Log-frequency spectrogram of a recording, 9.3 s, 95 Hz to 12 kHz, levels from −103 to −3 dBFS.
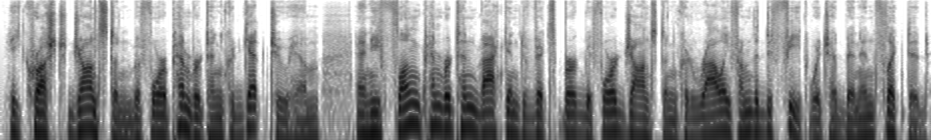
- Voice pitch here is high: No, low, 110 Hz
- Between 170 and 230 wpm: Yes, average, 175 wpm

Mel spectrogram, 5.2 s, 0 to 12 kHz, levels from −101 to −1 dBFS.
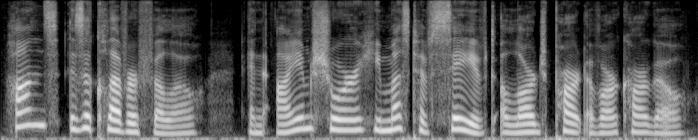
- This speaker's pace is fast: Yes, fast, 220 wpm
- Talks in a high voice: Yes, high, 225 Hz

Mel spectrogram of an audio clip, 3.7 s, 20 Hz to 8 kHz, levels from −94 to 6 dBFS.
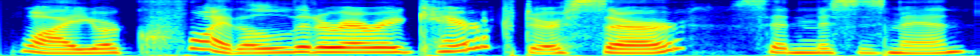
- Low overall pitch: No, high, 240 Hz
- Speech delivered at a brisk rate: No, average, 165 wpm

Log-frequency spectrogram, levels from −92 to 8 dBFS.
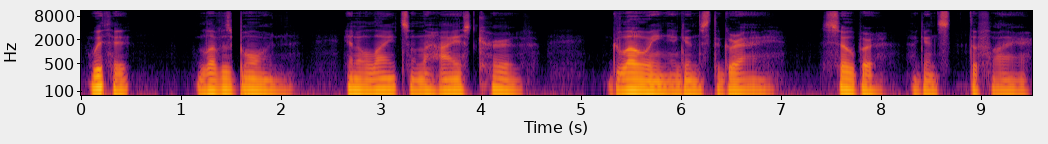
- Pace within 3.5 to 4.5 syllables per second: Yes, 4.1 syllables/s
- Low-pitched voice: Yes, very low, 95 Hz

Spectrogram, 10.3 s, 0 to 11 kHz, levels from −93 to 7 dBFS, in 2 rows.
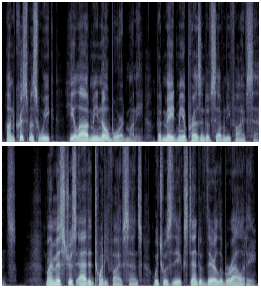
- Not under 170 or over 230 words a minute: Yes, average, 180 wpm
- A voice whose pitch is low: Yes, low, 120 Hz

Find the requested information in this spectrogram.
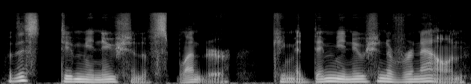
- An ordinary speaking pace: No, slow, 125 wpm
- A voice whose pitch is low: Yes, low, 120 Hz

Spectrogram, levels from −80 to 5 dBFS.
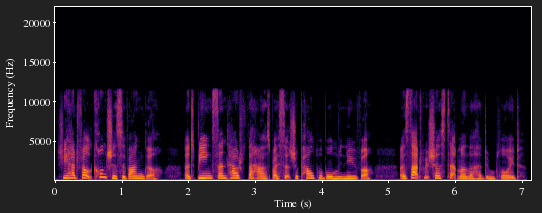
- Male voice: No, female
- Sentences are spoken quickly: Yes, fast, 210 wpm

